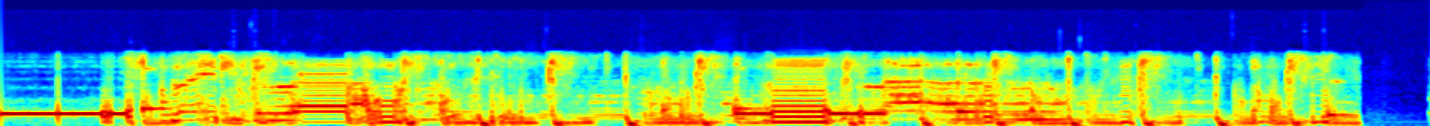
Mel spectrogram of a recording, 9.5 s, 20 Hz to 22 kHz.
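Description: A phone call being placed by the radio station Radio 90 to a listener, with a run of dialing tones and ringing heard through a narrow, tinny telephone line, loud, ending abruptly.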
